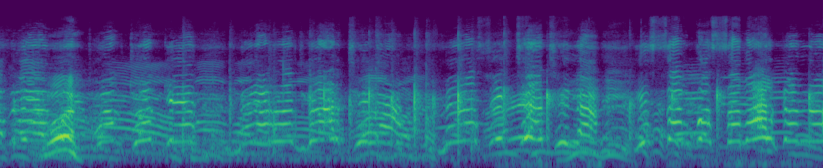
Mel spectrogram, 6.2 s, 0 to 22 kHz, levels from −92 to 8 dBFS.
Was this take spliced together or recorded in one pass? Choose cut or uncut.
uncut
